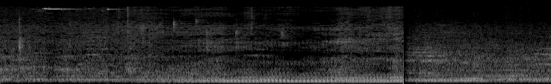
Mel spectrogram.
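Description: A steady low mechanical hum, like a running motor or engine, with a few light clicks in the first second or so.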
